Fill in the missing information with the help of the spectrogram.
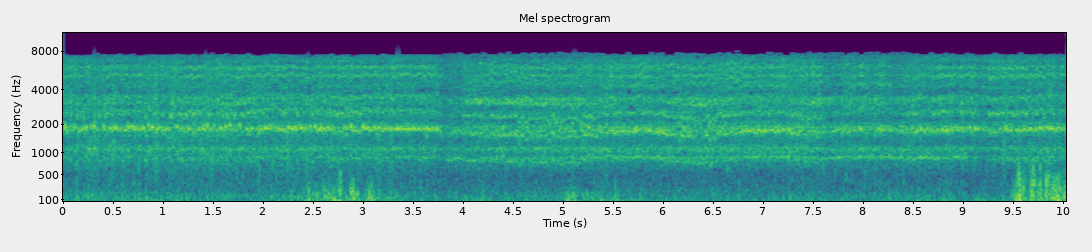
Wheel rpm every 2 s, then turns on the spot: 210, 220, 220, 220, 230.
none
